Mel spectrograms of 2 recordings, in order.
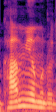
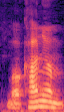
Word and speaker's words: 감염: 그리고 이제 만성 감염으로 되어 있는데요. 여기서 말하는 감염은 간염 발음이 비슷한데 간이 아니고요. 감염, 인펙션입니다.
